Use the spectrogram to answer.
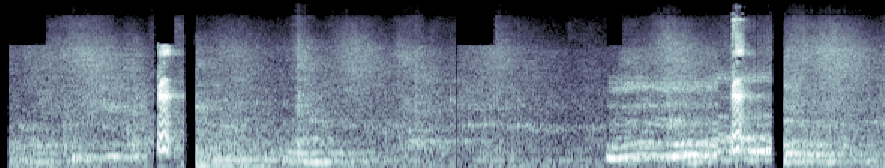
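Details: Young giant panda cub at a conservation and research center, walking in its enclosure: two sharp, brief hiccup jolts a few seconds apart over steady outdoor noise; hiccups.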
